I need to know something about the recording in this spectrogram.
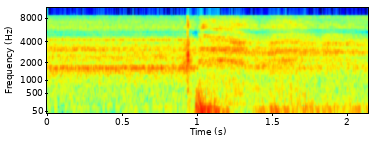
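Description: A stove igniter clicks sharply.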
